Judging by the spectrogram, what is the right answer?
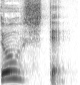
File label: "doushite", Japanese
